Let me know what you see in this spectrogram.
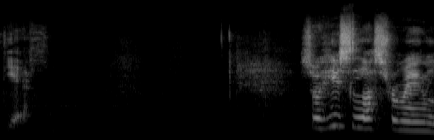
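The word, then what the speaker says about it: d'Eath: I mean, it's got the apostrophe, so I'm trying to pronounce it like that, but it's literally spelled death. But I'm pretty certain it's pronounced Dieth.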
